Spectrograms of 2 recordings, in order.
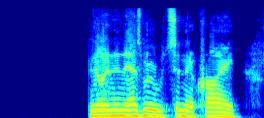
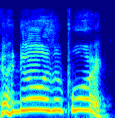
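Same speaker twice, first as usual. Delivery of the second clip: much higher, put-on squeak through a laugh; mock squeaky voice. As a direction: squeak it out like a giddy kid. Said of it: "I was like".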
